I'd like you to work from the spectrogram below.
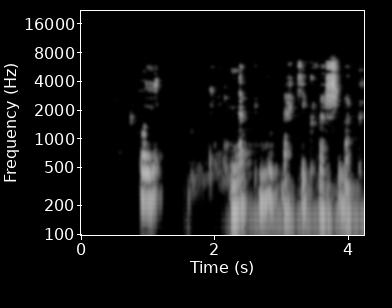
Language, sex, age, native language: Icelandic, female, 7, Czech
